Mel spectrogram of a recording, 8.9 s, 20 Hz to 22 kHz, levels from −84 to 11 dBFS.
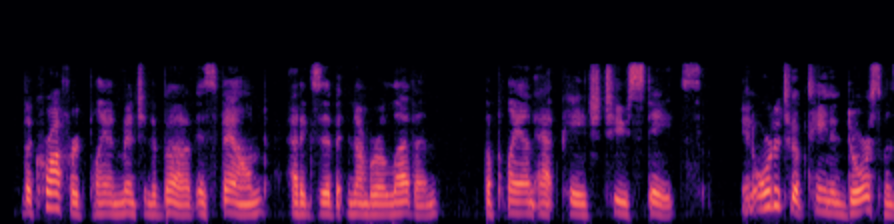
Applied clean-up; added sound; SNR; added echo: none; none; none; none.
